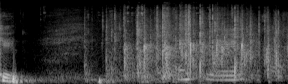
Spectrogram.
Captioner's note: audience applauds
